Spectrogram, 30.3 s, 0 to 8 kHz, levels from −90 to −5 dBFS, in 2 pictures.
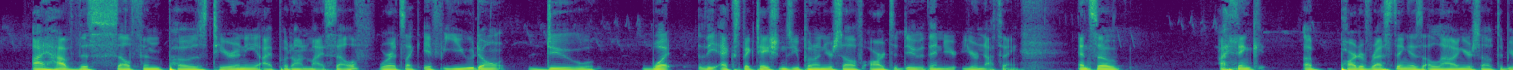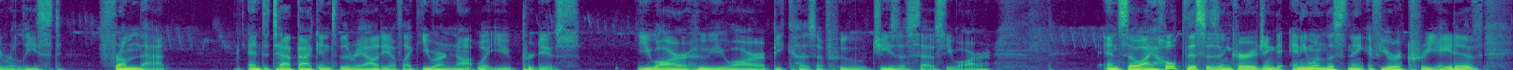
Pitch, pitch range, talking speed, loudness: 100 Hz, 95-110 Hz, 175 wpm, -22 LUFS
